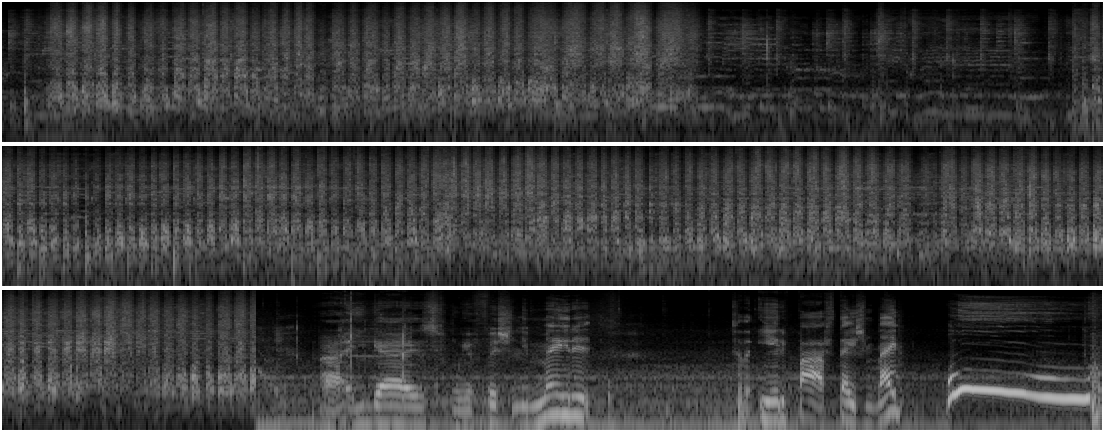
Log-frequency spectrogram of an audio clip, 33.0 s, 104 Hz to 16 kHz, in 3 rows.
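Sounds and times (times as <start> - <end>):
sandpaper rasping on bumper: 0.3 - 7.1, 10.7 - 24.6.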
